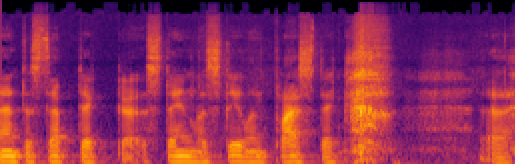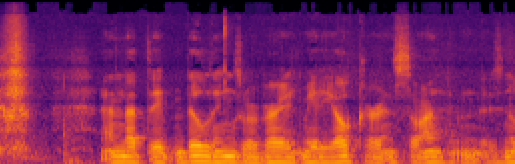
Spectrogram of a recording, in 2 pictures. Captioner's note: laughs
